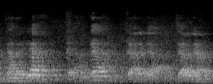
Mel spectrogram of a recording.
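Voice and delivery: slow repeats fading down to a whisper; fading loading mimic. Teacher mimicking a slow file load, fading to whisper. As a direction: let the word die away like a loading bar stalling.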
